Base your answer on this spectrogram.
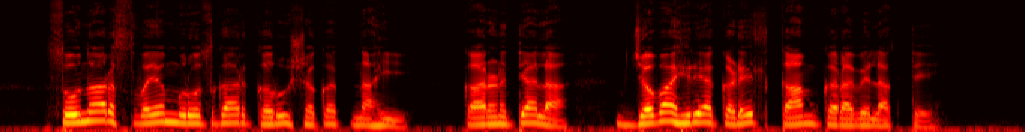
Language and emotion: Marathi, neutral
